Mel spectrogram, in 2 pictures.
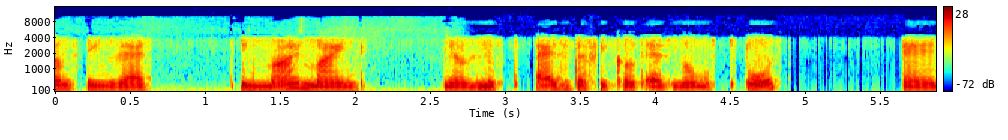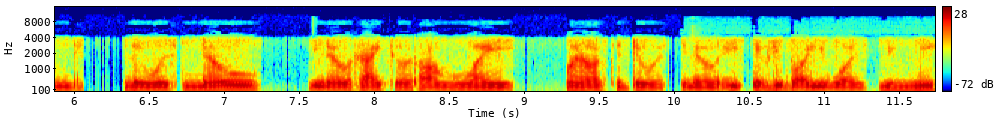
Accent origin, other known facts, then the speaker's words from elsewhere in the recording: Cape Town, Western Cape, South Africa; where I grew up in Athlone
